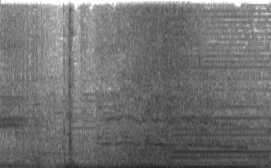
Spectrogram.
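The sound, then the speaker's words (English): An open convertible car's engine hums low and steady as it drives off, with a brief thump near the start and a rising whir of road noise, moderately loud. “She drops off into an open convertible car and drives off after TikTok.”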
